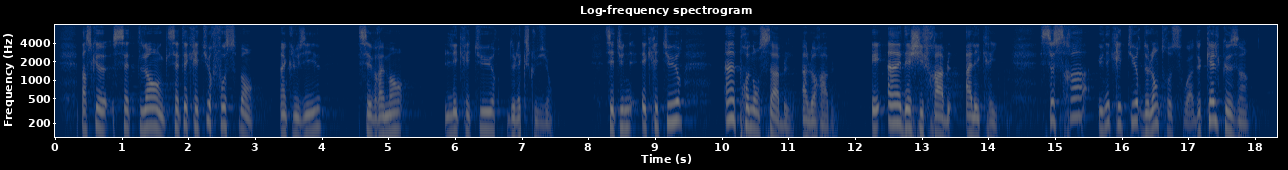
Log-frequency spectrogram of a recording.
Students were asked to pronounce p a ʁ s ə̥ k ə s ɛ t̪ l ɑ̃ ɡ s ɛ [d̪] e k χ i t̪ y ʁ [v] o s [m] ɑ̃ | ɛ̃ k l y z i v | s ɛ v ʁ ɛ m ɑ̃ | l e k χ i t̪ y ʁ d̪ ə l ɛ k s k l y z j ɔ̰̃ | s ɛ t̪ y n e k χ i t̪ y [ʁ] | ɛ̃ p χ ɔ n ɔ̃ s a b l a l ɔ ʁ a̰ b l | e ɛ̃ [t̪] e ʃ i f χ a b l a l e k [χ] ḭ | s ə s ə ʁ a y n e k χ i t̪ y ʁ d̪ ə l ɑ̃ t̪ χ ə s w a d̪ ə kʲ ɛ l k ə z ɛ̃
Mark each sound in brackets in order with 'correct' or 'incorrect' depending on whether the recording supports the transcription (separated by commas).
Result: incorrect, incorrect, correct, correct, incorrect, correct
